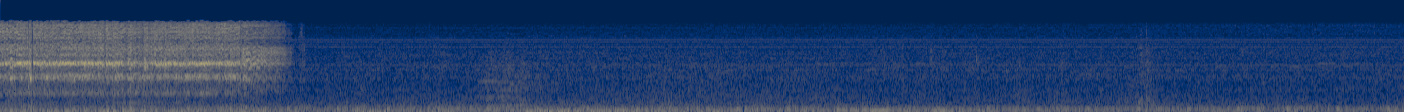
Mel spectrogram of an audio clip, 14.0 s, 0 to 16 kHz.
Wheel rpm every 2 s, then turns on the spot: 160, 50, 0, 0, 0, 0, 0.
none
